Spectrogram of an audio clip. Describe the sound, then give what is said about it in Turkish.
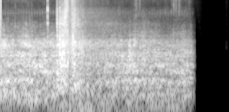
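Multiple rocket launchers and howitzers firing on regime forces make a dense, continuous roar of heavy fire that lasts about three seconds at steady loudness, then cuts off abruptly into silence. “Onların belirlediği koordinatlar çok namlulu roket atar ve obüslerle imha ediliyor. Hem gündüz hem gece rejim güçleri aralıksız vuruluyor.”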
